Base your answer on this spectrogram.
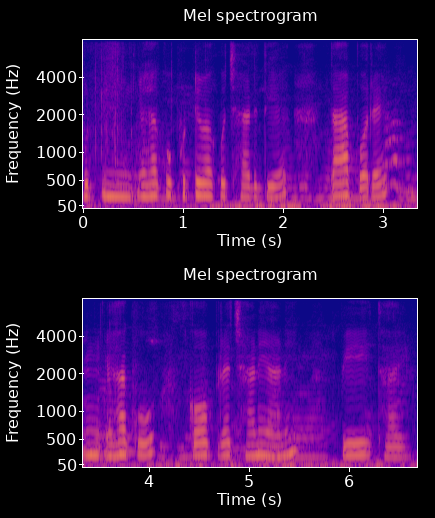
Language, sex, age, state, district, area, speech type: Odia, female, 18-30, Odisha, Koraput, urban, spontaneous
